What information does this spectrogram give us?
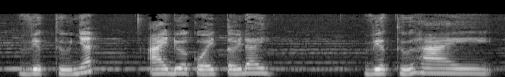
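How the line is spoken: Amused, after laughing. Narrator (Vietnamese): Lăng Lạc Xuyên bật cười, rồi mới nói

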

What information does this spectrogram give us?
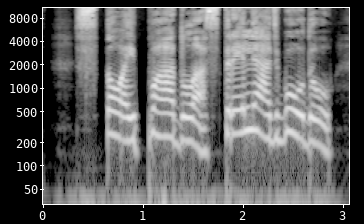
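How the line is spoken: Bellowing guard chief. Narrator (Russian): заорал начальник охраны

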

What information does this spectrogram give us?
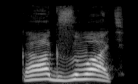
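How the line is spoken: Barely contained growl. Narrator (Russian): едва не закипая, прорычал

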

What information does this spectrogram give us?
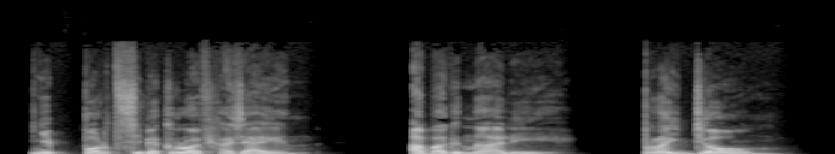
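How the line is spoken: Joyful shout. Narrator (Russian): Фанфан радостно крикнул

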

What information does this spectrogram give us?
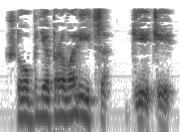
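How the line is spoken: Hoarse voice. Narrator (Russian): Хриплый голос сказал

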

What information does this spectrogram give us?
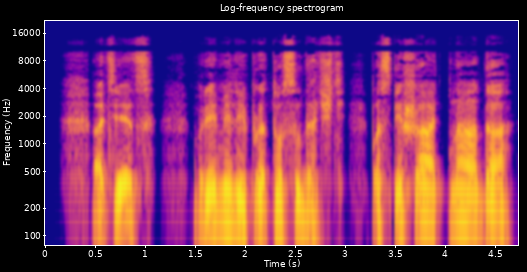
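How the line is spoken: Pleading, doubtful. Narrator (Russian): взмолился донат, снова впадая в сомнение

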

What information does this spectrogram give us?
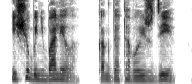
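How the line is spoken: Grumbling. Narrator (Russian): ворчал Кубышка

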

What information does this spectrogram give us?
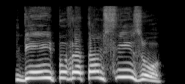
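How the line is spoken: Joyful shout. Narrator (Russian): обрадованно закричала Миром

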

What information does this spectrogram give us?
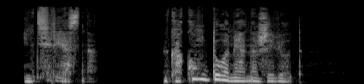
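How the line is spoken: Whispering. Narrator (Russian): шепотом сказала Маша

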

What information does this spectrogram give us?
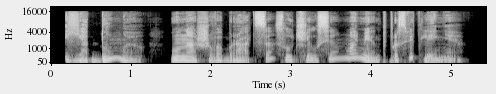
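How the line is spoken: Theatrical whisper. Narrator (Russian): Феба произнесла театральным шепотом

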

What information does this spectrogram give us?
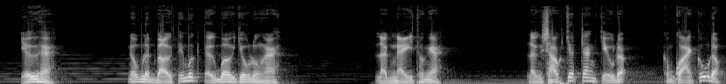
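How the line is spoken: Shouting. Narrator (Vietnamese): Tên bầm trợn quát lên

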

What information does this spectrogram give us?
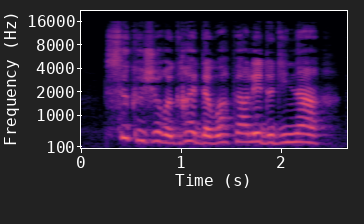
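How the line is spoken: Melancholy voice to herself. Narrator (French): se dit-elle d'une voix mélancolique

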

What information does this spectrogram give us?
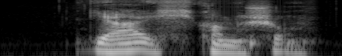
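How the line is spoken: Plain. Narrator (German): antwortete sie

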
